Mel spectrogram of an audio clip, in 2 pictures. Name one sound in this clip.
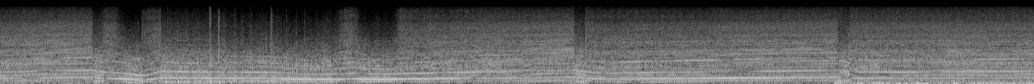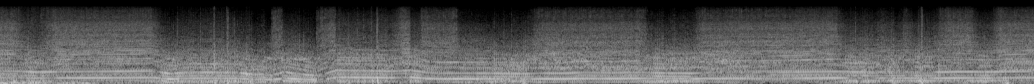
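A racing car engine roars, rising and falling in pitch as the gears shift.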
